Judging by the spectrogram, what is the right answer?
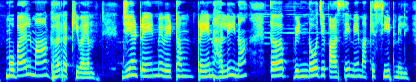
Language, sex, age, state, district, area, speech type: Sindhi, female, 30-45, Gujarat, Surat, urban, spontaneous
